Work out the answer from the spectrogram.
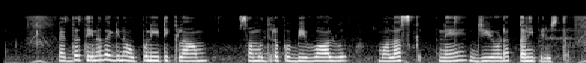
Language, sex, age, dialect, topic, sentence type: Telugu, female, 25-30, Central/Coastal, agriculture, statement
